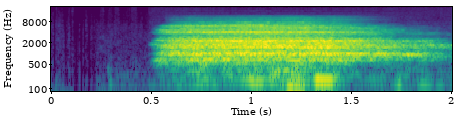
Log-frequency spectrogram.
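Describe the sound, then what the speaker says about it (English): A single long sigh-like exhale during EFT tapping, sudden and steady, close and clear, then tapering off, with no talking. "And then breathe."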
